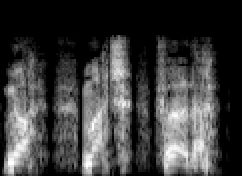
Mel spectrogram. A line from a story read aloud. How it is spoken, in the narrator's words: Touchstone gasped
